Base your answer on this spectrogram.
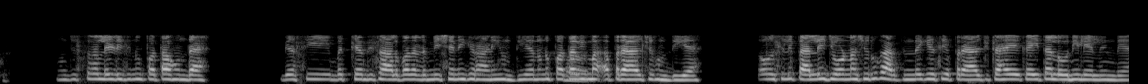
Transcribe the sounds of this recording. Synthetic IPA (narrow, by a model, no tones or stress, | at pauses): ɦʊ̃d͡ʒɪst̪əɾãːleːɽiːznũːpət̪aːɦʊnd̪aːɛː | d͡ʒeəsĩːbətːʃjãːd̪iːsaːlpət̪aːɖɪmɪʃəniːɡəɾaːɽ̃iːɦʊnd̪iːɛːʊnãːnũːpət̪aːʋiːmʔəpɾɛːlt͡ʃɦʊnd̪iːɛː | t̪ãːʊsləiːpɛːleiːd͡ʒoːɽnaːʃʊɾuːkəɾd̪ɪ̃nd̪aːk̬ɪəsĩːəpɾɛːlt͡ʃət͡ʃaːɦeːkəiːt̪aːloːniːleːlɪ̃nd̪eːã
